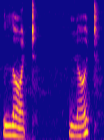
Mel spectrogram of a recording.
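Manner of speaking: ordinary delivery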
